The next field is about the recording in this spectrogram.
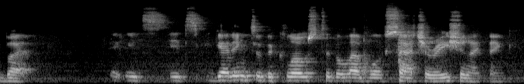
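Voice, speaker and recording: The intonation stays fairly even, with noticeable background noise behind the voice. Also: man, high pitch for a man. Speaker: university lecturer. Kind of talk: lecture. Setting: classroom with students. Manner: slow.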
